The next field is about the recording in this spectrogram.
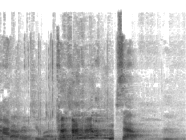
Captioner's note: laughs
